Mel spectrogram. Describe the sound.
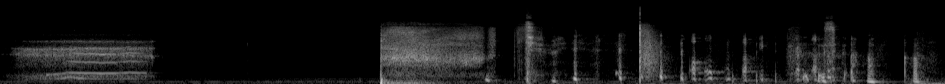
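A voice imitates the single drawn-out, rasping, labored breathing of a dying grandmother lying in bed, with a strained pitch. A short silence follows, then bursts of laughter and overlapping voices.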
